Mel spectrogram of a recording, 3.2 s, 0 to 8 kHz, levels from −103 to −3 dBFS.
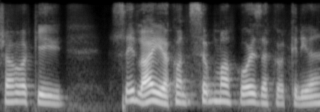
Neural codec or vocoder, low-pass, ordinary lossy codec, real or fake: codec, 16 kHz, 1 kbps, X-Codec, HuBERT features, trained on LibriSpeech; 7.2 kHz; none; fake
